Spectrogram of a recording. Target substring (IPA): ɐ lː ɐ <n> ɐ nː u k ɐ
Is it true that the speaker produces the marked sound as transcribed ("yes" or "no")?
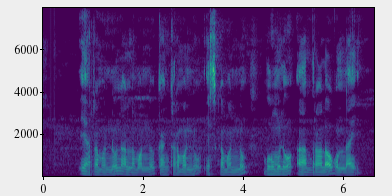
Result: no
